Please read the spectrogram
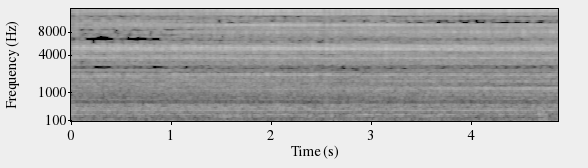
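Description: Mercury 40 hp outboard motor running steadily at idle with its lower unit churning the water, while its cooling-water intake is in question for not drawing water.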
